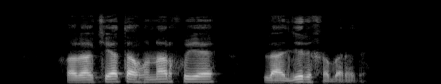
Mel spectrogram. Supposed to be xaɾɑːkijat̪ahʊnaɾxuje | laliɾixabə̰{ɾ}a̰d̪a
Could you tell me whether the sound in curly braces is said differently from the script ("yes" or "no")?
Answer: no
